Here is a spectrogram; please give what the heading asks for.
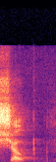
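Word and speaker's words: scop: Anglo-Saxons each tribe also had a Shope it's pronounced Shope an engl-x and oral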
